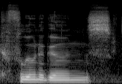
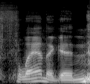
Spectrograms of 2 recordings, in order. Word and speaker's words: Flanagan: 16th we watched mike flunagoon's uh hush why can't you just say his name is flanagan it's mike flanagan yes because mike flunagoon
